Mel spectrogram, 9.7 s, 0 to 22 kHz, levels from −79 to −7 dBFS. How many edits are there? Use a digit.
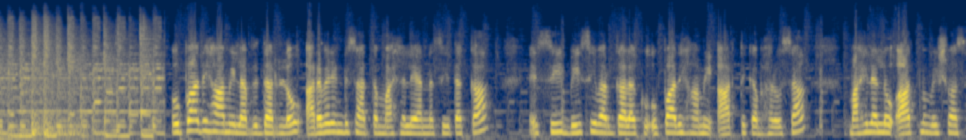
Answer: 1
